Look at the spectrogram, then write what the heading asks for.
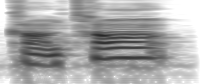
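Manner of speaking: "Content" left open on the nasal vowel; silent ending consonants. Shown as a demonstration. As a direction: leave the last T of "Content" silent. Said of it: "these ending consonants".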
